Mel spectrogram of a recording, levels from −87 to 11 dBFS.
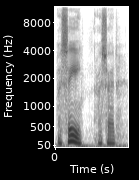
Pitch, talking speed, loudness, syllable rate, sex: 110 Hz, 165 wpm, -16 LUFS, 4.4 syllables/s, male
